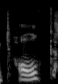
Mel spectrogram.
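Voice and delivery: "talk" said as "tolk", with the L; "talk" with a long O before an audible L; L sounded in talk. Shown as a demonstration. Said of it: "instead of T A L K".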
